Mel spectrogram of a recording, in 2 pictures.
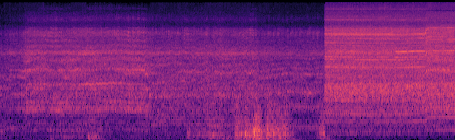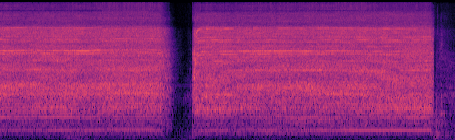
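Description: A power drill whirs loudly in long continuous runs, briefly stopping and restarting, with a high buzzing tone and a short quieter stretch early on.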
